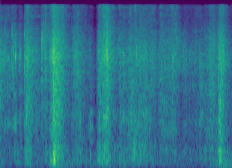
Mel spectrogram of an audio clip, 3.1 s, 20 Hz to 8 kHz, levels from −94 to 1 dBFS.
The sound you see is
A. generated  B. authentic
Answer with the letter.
B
